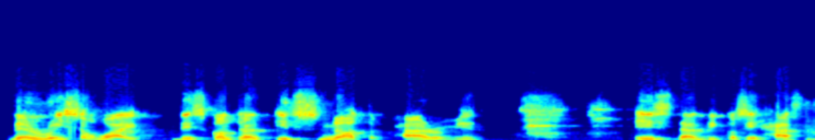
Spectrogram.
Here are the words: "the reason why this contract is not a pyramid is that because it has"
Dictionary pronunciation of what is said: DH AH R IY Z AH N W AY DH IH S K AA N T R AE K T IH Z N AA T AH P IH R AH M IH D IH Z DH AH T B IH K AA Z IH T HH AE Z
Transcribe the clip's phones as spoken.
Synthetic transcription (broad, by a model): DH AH R IY S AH N W AY DH IH S K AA N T R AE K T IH S N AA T AH P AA R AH M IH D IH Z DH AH T B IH K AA S IH T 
